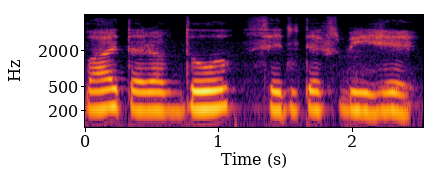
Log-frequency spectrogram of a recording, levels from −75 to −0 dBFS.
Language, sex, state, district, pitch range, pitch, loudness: Hindi, female, Arunachal Pradesh, Papum Pare, 200-215 Hz, 210 Hz, -15 LUFS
